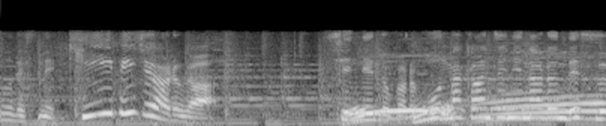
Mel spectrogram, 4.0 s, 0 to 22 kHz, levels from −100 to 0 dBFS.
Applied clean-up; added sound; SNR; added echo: none; none; none; none.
